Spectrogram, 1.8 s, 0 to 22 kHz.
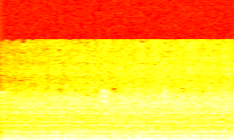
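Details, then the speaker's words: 1966 Plymouth Fury III heater/AC blower fan fed directly with a 12 V test wire through the low, medium and high wires: steady, even whooshing on high, no rattle or squeal; fan and wiring good, switch suspected faulty. "high of course yep and low so it goes low medium and high now that's also a good sign so that tells you your wiring is good"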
